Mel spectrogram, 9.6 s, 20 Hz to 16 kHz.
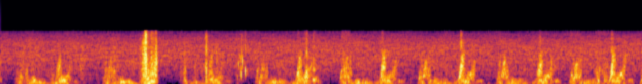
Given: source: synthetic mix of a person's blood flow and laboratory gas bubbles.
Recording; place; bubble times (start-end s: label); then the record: Doppler ultrasound of blood flow; precordium
0.00-0.02 s: bubbles
3.55-3.71 s: bubbles
4.53-4.78 s: bubbles
5.11-5.26 s: bubbles
8.54-8.70 s: bubbles
8.92-9.13 s: bubbles
From the record:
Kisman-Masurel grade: 122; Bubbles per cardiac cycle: 1 to 2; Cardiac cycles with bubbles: 10 to 50%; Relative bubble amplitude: moderate (0.250 to 0.450); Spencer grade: 2 (many but less than half of the cardiac periods contain bubble signals, singularly or in groups); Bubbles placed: only in the low amplitude regions of the cardiac cycle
